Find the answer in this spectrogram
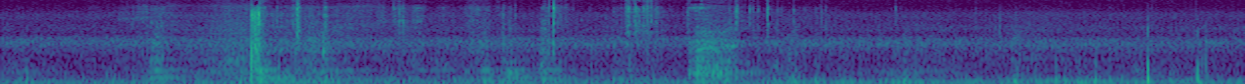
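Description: Faint handling noise under a truck: scattered small clicks, taps and rustles of a hand working along the wiring harness and frame, the loudest tap about a second in.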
